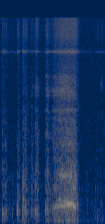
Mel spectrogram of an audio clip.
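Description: Faint small rustles, then about a second in a half-second choked, voiced catch of breath, like a tearful sob or sniff, from someone moved to tears.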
